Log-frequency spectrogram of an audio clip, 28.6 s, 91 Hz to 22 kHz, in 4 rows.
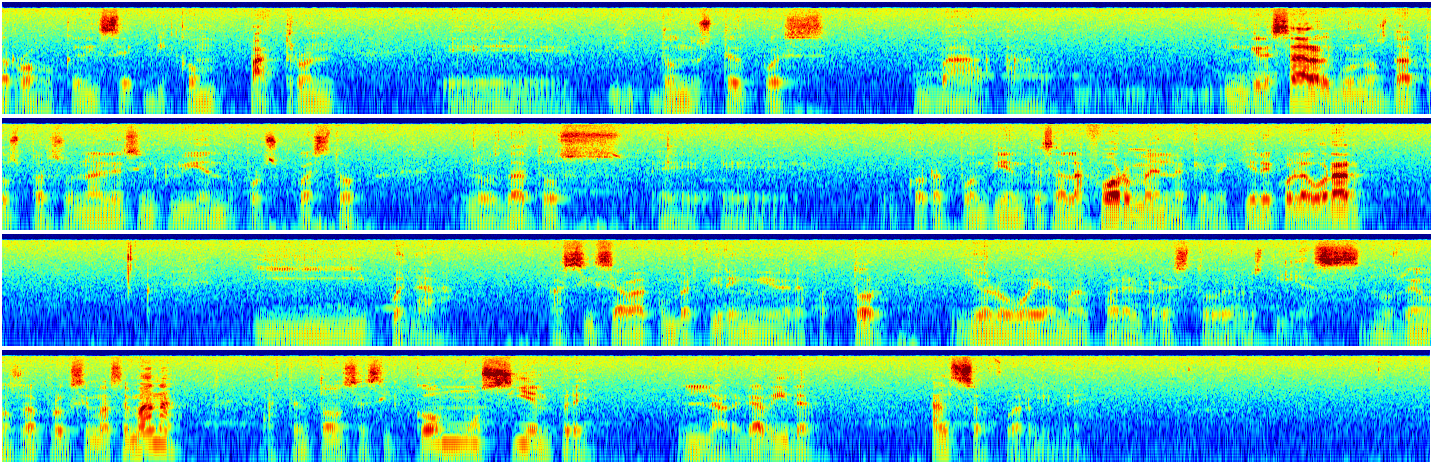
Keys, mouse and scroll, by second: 27.3 click, 28.2 click.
